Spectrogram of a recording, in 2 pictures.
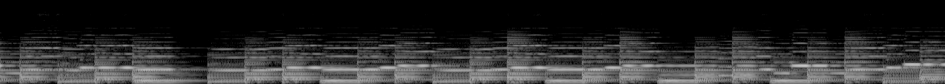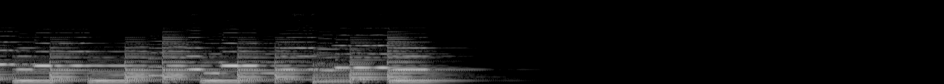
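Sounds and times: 
flute: 0.0s - 14.4s.

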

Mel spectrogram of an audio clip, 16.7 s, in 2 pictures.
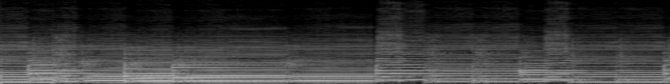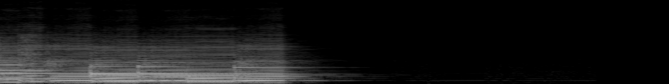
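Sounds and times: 
minuet on double bass: 0.0s - 12.0s.

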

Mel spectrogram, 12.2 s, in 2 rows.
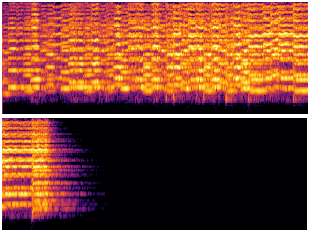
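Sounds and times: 
violin duet: 0.0s - 7.6s.

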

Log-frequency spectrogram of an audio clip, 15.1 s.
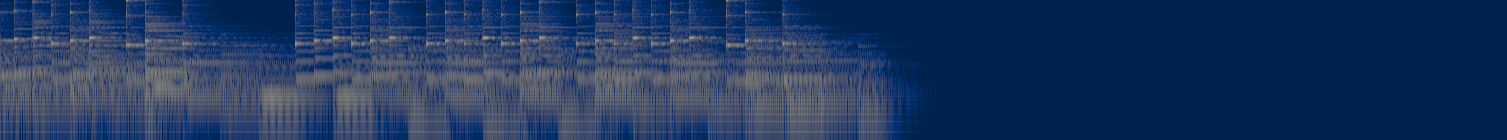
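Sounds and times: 
xylophone: 0.0s - 2.2s, 3.0s - 8.6s.

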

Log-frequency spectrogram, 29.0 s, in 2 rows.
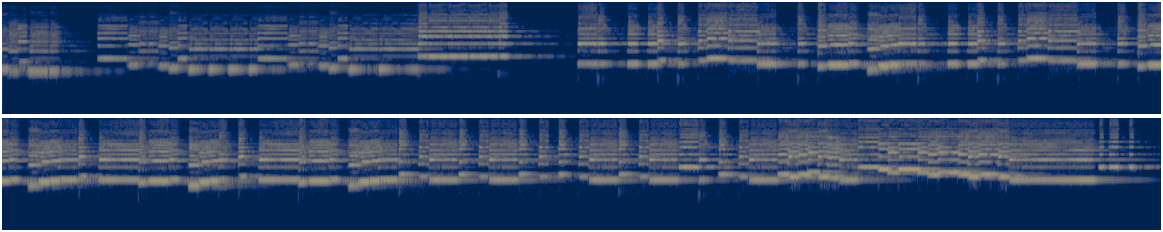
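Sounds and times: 
clarinet playing funk study: 0.0s - 6.4s, 7.2s - 28.8s.

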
